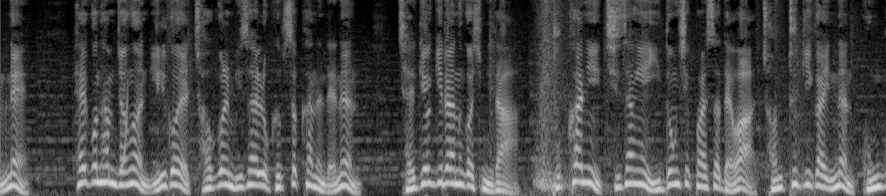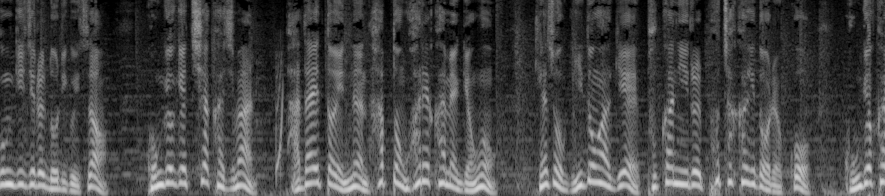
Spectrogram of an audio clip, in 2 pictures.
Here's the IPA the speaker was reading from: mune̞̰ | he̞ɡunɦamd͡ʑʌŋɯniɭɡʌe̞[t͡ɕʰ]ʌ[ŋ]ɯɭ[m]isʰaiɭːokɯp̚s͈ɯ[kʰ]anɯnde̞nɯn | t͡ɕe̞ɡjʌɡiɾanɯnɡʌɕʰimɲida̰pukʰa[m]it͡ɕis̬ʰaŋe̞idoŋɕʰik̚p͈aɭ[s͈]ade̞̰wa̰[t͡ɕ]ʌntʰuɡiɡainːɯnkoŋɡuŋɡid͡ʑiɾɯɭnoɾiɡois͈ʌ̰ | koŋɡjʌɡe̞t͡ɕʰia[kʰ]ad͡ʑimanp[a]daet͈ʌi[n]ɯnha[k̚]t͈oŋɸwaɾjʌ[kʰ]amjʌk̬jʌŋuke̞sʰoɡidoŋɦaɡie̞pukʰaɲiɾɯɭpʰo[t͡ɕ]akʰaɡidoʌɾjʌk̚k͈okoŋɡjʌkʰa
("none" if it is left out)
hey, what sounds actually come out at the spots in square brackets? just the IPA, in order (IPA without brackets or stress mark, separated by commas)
t͡ɕ, ɡ, m, kʰ, ɲ, s͈, t͡ɕ, kʰ, a, nː, p̚, kʰ, t͡ɕʰ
